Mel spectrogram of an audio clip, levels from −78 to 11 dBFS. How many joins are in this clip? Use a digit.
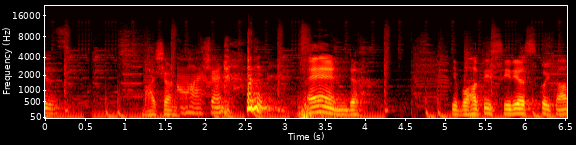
0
